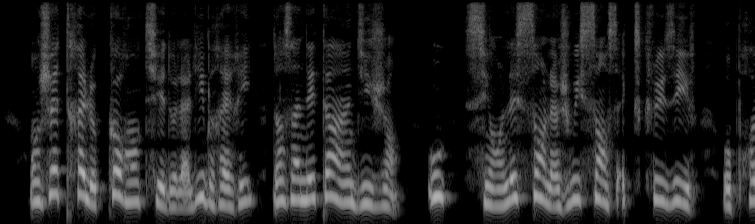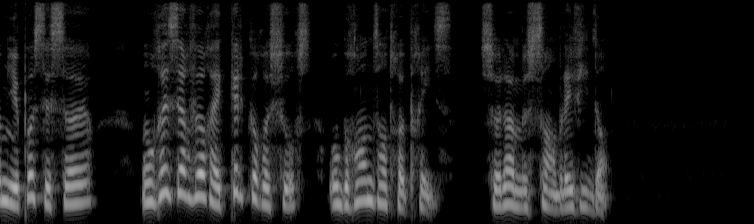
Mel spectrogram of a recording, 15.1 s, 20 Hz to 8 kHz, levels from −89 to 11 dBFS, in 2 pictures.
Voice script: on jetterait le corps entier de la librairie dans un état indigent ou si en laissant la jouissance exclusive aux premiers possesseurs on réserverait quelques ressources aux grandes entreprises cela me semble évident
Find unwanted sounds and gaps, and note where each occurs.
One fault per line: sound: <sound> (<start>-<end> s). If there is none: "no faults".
no faults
